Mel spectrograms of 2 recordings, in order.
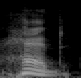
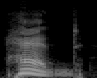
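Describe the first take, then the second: First: The word ends sharply on the final consonant. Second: The same.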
